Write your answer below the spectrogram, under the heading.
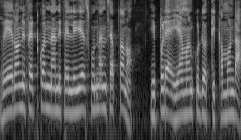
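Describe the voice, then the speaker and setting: A high-voiced, quarrelsome village relative from a homemade cartoon comedy, acted by a woman. The speech is colloquial and confrontational, full of scolding. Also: level tone, fast, heavy background noise, lightly acted. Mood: angry. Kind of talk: amateur cartoon comedy dialogue in Telugu.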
